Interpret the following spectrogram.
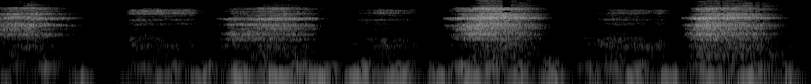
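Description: A woman breathing audibly in a steady rhythm of slow inhales and exhales, about seven breaths in and out, while she holds a seated yoga twist. A steady low hum runs underneath.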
